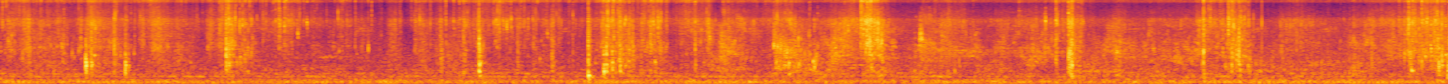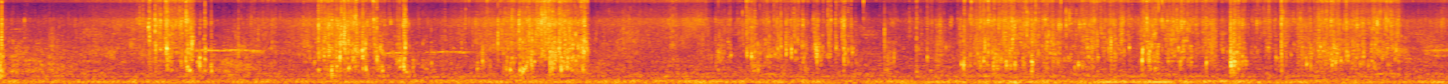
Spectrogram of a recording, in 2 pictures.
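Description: Hands crumbling and squishing lumps of sand-and-cement mix into water in a tub: irregular sloshing and splashing, with gritty crumbling as the lumps break apart.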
